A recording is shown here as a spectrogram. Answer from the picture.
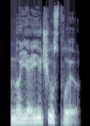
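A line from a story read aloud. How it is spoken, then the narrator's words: Exclaimed. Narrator (Russian): воскликнул Вигмар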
